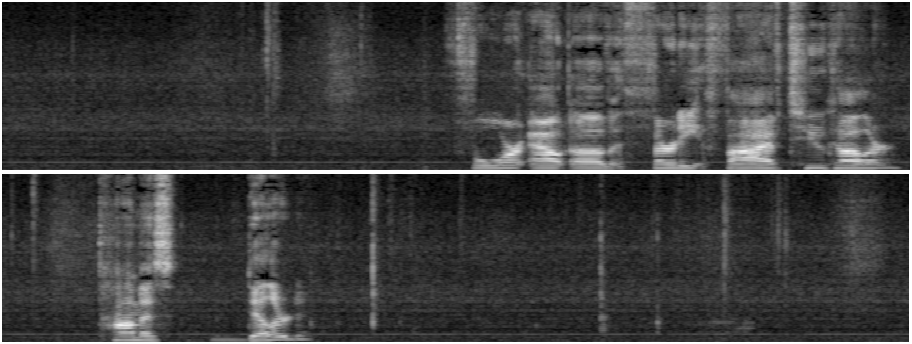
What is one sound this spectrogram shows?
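Trading cards click and rustle softly as hands handle them.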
